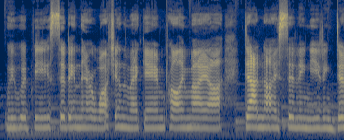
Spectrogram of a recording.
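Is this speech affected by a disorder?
Yes: ALS; voice weakening.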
